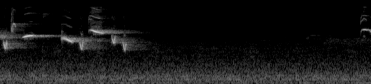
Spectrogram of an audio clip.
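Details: Black-throated canary kept in a private collection, recorded as a tutor track: a short burst of bright whistled and slurred notes for about a second, then near silence, and a single high whistle returning at the end.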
